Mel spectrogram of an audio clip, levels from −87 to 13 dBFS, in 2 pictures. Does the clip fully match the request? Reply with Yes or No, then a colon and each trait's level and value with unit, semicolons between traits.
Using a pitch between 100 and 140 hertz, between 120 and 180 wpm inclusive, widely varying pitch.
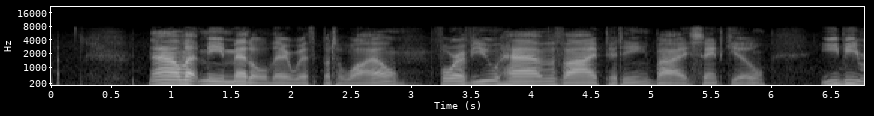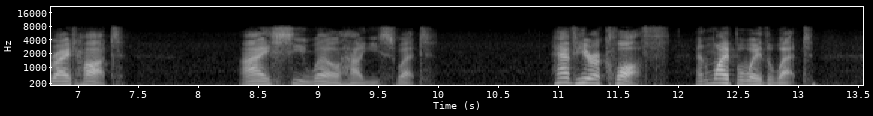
Yes: low, 135 Hz; average, 160 wpm; wide, 6.6 semitones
